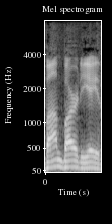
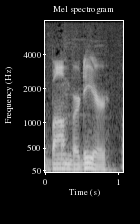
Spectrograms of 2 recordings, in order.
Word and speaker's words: Bombardier: And Bombardier, that is the actual way to pronounce that. Many people say Bombardier. – Bombardier, yeah. – But it's actually because it's a French-Canadian company.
